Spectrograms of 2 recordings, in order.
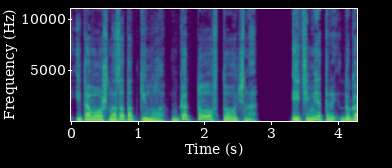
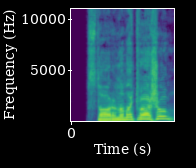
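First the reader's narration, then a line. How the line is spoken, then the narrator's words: Shouting. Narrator (Russian): закричал Слива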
